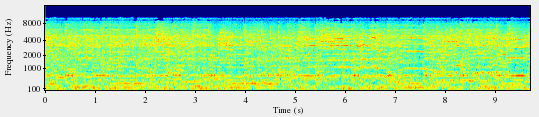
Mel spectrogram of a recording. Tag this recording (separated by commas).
Music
